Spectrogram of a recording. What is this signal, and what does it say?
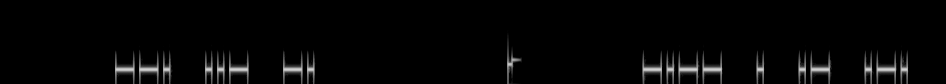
Morse code, heard as a keyed tone, about 20 wpm, spaced as for 14 wpm, 700 Hz. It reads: GUN YEAR
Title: 160 Lesson 26f - Letter g - Words 20wpm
